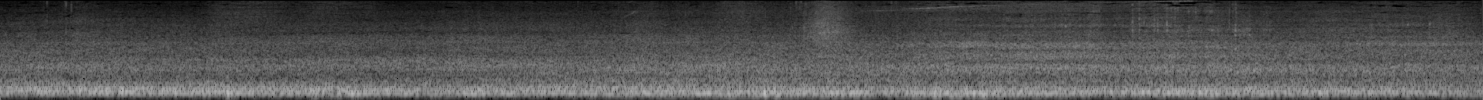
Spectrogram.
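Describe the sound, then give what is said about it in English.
Big concrete trucks rumble steadily past on a small back road twisting through pine trees, their deep engine roar and tire noise filling the scene for several seconds, with no voices. “This seems like such a small little back roads twisting through the pine trees here that it seems amazing that these big concrete trucks are going up and down here”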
